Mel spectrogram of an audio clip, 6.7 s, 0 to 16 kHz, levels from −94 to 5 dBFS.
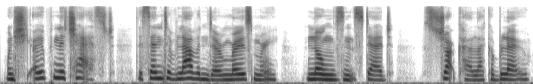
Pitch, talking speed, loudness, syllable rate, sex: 230 Hz, 170 wpm, -19 LUFS, 4.9 syllables/s, female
